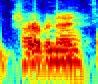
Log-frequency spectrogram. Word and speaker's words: Charbonnet: If you look at, you know, Zach Charbonnet, is that how I pronounce his name? – Charbonnet. – From Charbonnet, thank you.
